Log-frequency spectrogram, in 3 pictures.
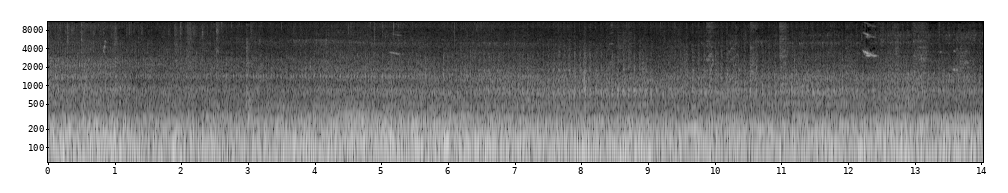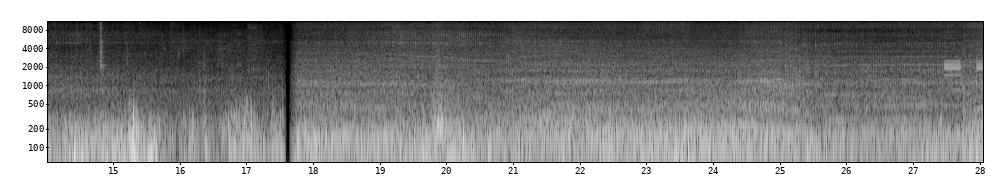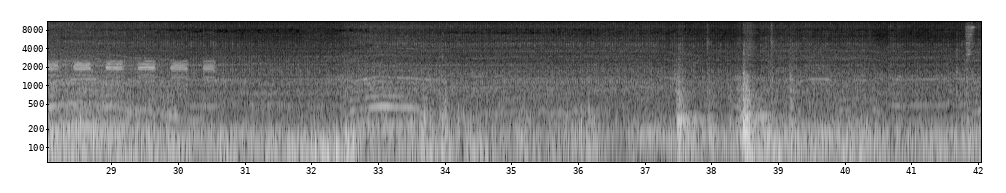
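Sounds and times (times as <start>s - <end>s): diesel engine running: 0.0s - 42.0s.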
